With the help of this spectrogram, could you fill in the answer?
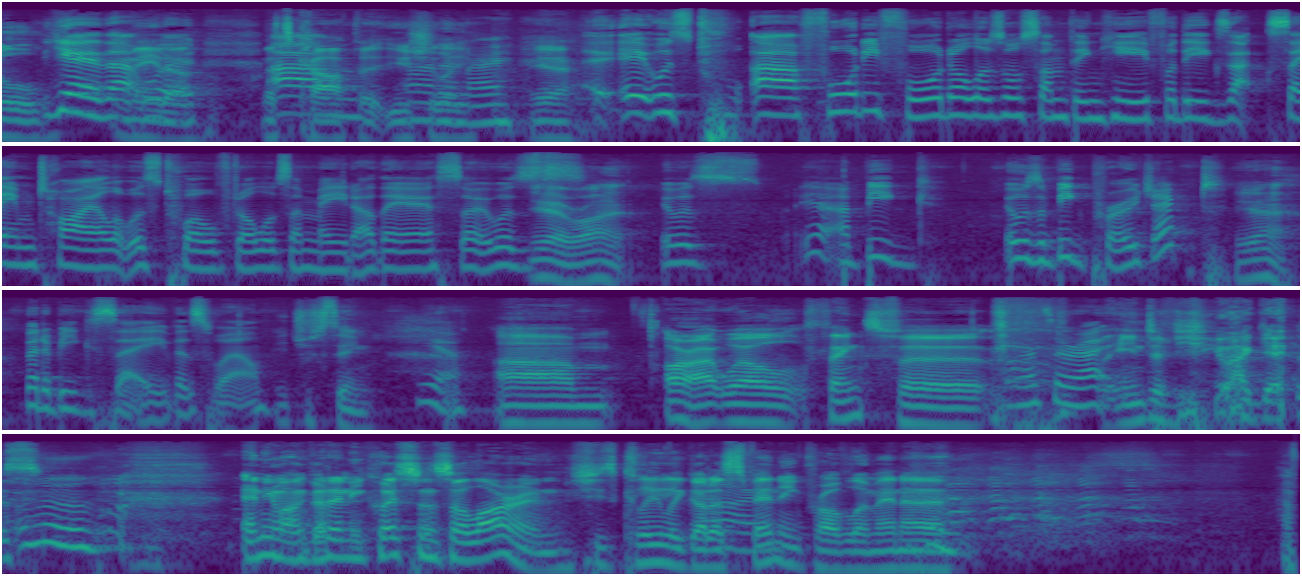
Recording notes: The first my millennial money meet up for the year on the sunny Gold Coast! In this episode live audience members asked the following questions.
